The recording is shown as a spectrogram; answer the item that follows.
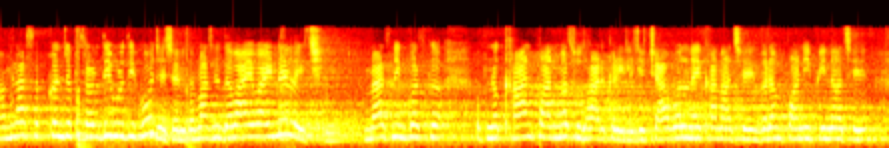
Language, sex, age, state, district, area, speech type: Maithili, female, 18-30, Bihar, Purnia, rural, spontaneous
